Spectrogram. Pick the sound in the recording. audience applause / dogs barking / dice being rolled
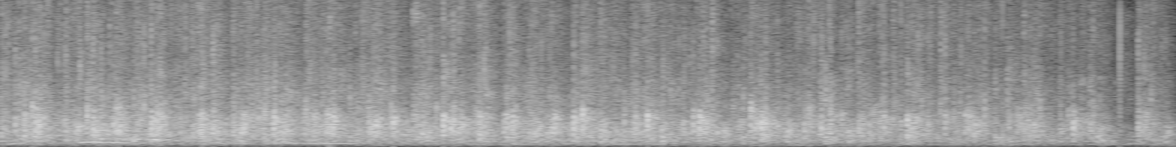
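audience applause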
